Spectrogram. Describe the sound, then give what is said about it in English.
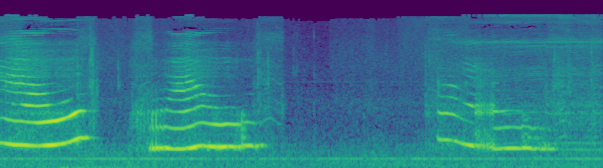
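A battery-powered robotic stuffed cat meows three times, each a loud, drawn-out call falling in pitch, separated by pauses over a faint steady electronic hum. “now that's the sound of a robot cat”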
